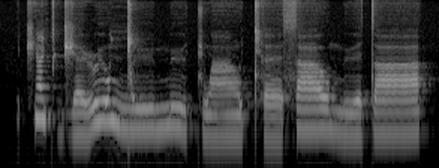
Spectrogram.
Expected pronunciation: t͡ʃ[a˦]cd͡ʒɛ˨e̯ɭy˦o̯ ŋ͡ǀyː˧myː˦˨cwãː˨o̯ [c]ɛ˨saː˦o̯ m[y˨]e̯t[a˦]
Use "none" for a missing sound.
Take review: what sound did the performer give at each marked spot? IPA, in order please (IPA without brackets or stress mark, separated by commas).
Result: ã˦, cʰ, y˧, a˦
